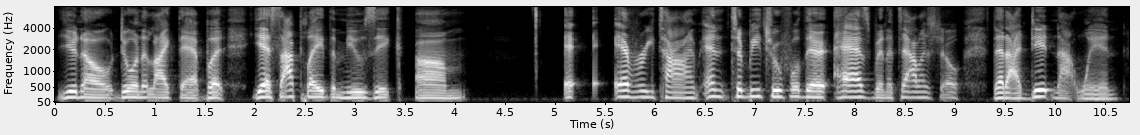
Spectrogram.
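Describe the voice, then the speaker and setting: A woman guest talking about her singing in an unhurried, drawn-out way. Her voice is gravelly and bright, with a big, strong tone. The sound is dry and close. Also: on the low side, no echo. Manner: animated, laughs often, strong big voice. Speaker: guest singer, talent show winner. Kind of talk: casual interview chat.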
